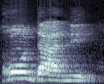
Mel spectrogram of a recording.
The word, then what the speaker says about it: condamné: pas condamné on dit condamné ok on ne dit pas condamnation on dit condamnation m dans le mot condamné ou condamnation aime ne se prononce pas ok la moelle ce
